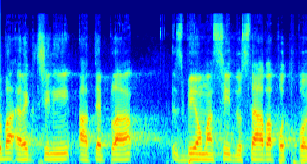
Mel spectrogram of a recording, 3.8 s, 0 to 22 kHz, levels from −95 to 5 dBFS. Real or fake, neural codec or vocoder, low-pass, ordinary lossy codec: real; none; 14.4 kHz; Opus, 16 kbps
